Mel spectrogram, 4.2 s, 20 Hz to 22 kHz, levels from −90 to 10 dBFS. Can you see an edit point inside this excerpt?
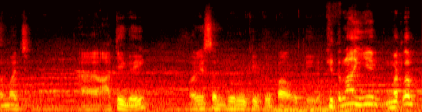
no; 0 cuts

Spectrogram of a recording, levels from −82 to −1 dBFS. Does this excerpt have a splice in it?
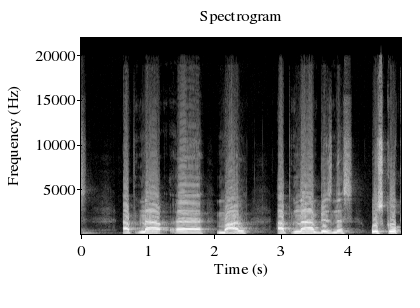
no; 0 cuts

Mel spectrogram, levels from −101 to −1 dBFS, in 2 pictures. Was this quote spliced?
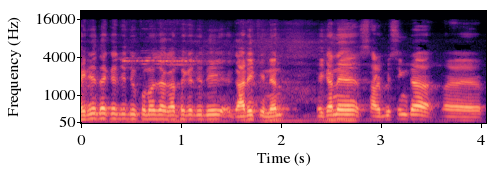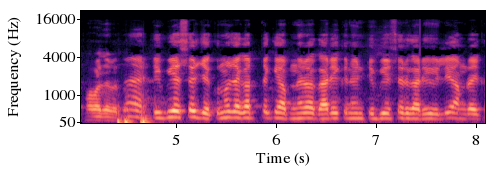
no; 0 cuts

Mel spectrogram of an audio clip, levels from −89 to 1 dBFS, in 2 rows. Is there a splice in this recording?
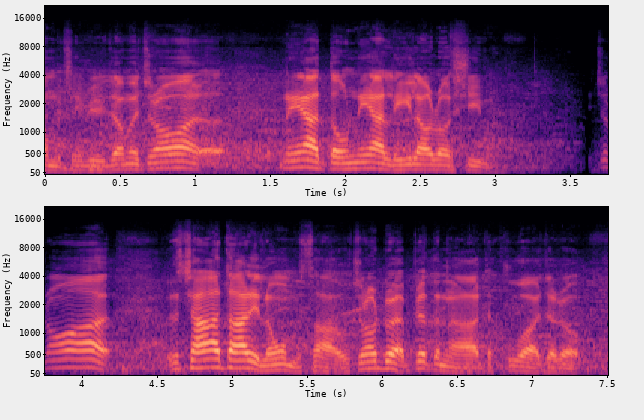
yes; 1 cut; at 3.7 s

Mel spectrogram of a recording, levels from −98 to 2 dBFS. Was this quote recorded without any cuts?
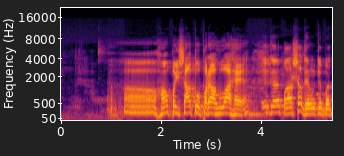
no; 1 cut; at 4.0 s

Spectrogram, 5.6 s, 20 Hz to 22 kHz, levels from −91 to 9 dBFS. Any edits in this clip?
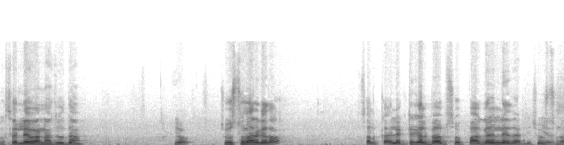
no; 0 cuts

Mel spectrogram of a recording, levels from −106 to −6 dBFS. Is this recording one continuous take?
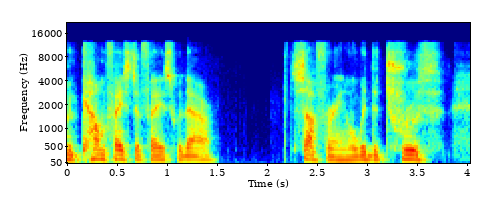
yes; 0 cuts

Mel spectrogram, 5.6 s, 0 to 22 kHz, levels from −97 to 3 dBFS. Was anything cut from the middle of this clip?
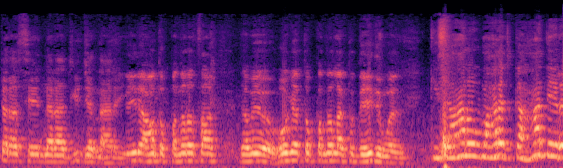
yes; 1 cut; at 1.2 s

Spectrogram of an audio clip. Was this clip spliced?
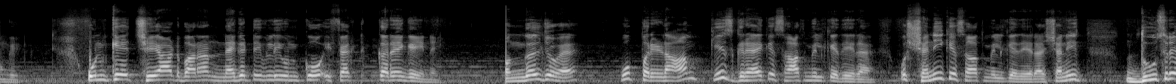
yes; 1 cut; at 5.0 s

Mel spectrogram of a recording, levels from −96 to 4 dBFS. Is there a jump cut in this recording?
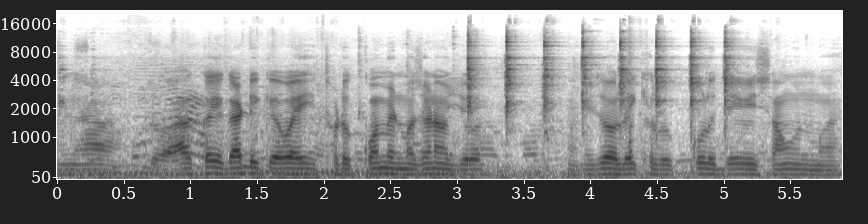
no; 0 cuts

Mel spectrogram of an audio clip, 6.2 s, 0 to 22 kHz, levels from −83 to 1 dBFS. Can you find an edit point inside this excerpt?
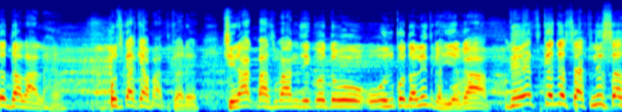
yes; 1 cut; at 5.0 s

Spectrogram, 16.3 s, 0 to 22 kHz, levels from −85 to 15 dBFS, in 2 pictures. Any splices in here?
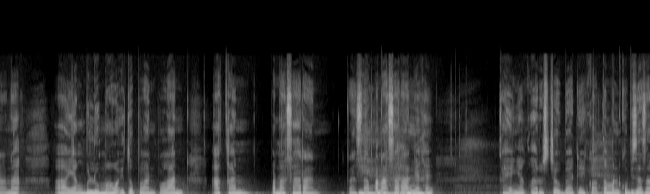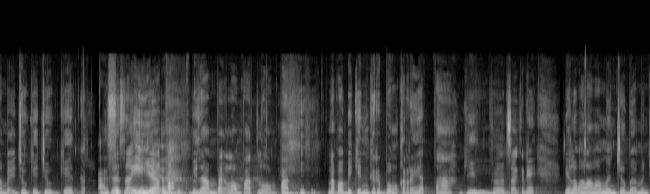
no; 0 cuts

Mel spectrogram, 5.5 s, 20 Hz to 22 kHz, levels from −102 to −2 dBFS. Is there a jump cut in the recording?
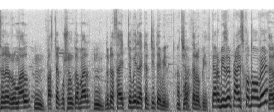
no; 0 cuts

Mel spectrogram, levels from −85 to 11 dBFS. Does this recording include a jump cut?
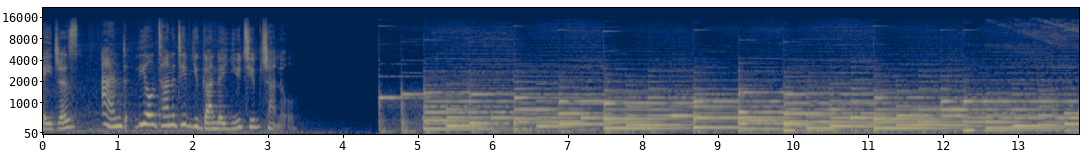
yes; 1 cut; at 4.4 s

